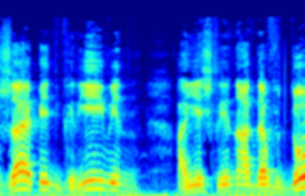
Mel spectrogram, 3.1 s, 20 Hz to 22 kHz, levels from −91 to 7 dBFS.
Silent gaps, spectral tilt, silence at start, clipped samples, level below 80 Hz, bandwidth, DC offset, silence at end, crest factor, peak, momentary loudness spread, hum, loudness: none; -4.5 dB/octave; 0 s; under 0.1%; -44 dBFS; 15.5 kHz; under 0.1%; 0 s; 18 dB; -2 dBFS; 8 LU; none; -22 LUFS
